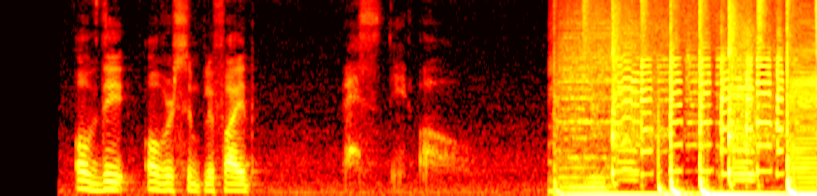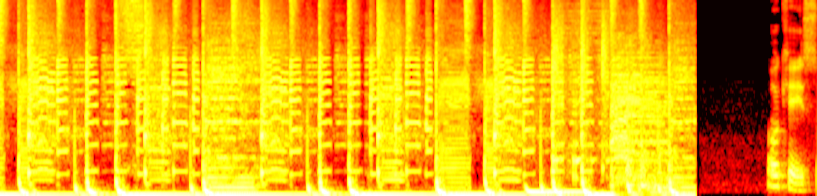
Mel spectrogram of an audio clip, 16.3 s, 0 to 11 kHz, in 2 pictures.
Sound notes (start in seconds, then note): 3.2 whispers; 5.5 intro Music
